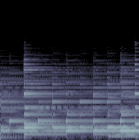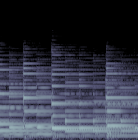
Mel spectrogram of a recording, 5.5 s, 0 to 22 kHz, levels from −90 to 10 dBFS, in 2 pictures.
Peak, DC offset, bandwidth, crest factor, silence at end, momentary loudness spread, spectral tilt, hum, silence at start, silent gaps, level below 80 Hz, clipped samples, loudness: -12 dBFS; under 0.1%; 6.2 kHz; 14 dB; 0 s; 5 LU; -8.5 dB/octave; none; 0 s; none; -60 dBFS; under 0.1%; -26 LUFS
